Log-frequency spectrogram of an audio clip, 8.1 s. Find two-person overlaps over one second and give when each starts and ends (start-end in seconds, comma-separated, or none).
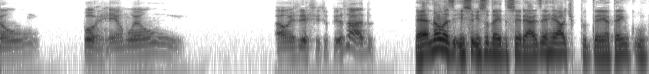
none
